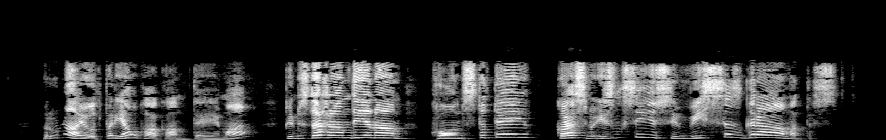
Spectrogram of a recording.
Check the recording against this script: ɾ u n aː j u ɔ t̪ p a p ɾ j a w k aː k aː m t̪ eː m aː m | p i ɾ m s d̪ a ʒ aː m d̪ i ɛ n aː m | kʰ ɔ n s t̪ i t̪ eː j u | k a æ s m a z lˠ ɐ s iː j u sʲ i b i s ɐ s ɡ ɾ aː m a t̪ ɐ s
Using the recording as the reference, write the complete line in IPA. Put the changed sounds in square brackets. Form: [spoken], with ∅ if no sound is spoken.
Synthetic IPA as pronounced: ɾ u n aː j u ɔ t̪ p a [∅] ɾ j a w k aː k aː m t̪ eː m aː m | p i ɾ m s d̪ a ʒ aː m d̪ i ɛ n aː m | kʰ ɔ n s t̪ [a] t̪ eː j u | k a æ s m [i] z lˠ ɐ s iː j u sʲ i [v] i s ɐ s ɡ ɾ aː m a t̪ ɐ s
